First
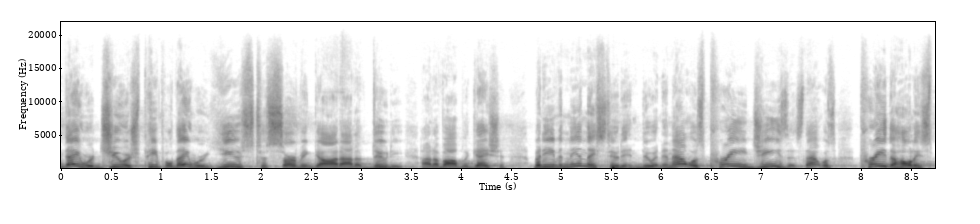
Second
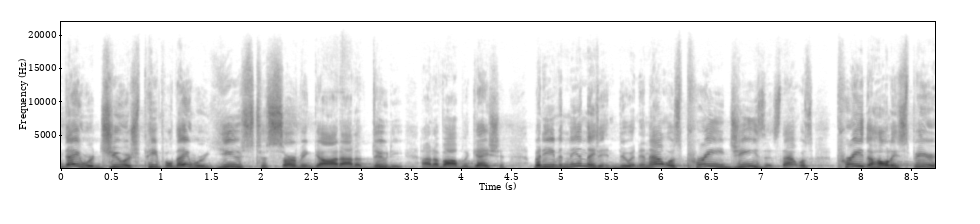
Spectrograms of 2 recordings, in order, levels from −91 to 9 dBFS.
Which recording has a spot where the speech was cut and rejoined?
second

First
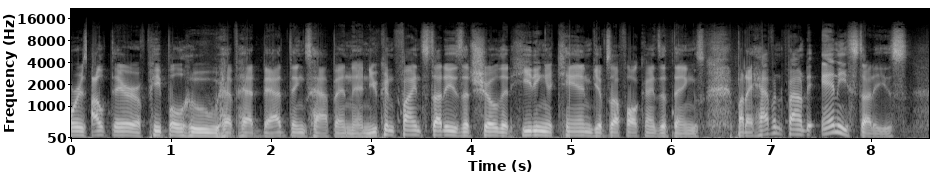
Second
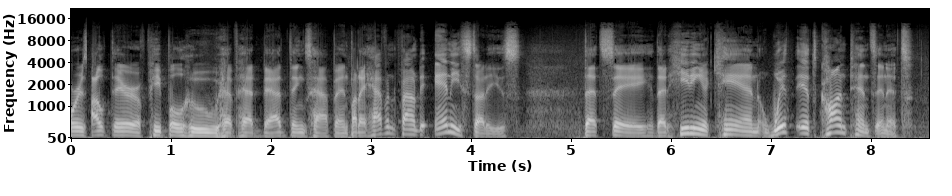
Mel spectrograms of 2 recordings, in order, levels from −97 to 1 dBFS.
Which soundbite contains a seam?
second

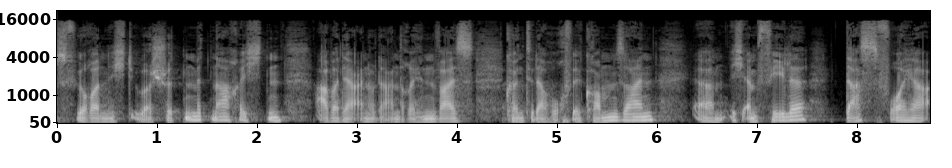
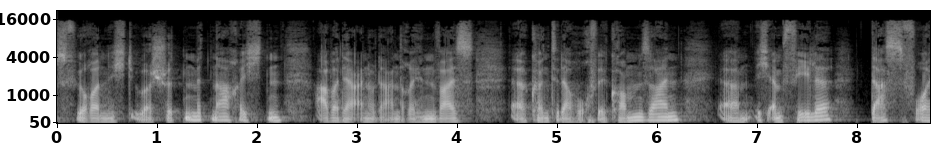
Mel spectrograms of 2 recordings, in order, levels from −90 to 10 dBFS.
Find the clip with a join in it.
first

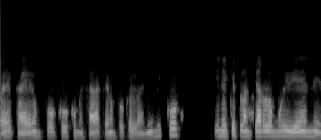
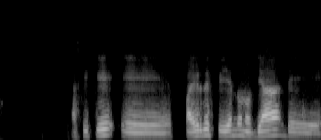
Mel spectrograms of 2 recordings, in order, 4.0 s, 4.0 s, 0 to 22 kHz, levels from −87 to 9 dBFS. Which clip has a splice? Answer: first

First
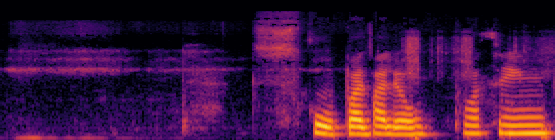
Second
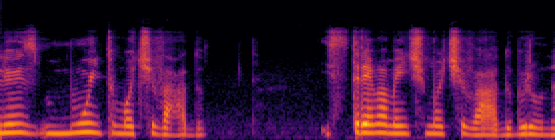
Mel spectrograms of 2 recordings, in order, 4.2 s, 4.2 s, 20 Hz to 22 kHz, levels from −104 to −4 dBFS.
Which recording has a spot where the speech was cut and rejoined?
first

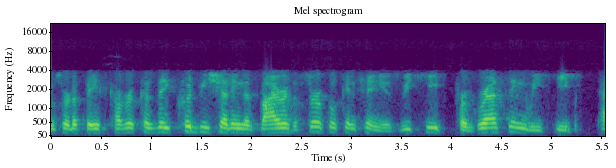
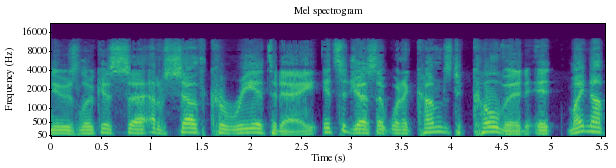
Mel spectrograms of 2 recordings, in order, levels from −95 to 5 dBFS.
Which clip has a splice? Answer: first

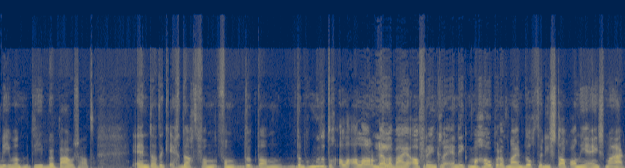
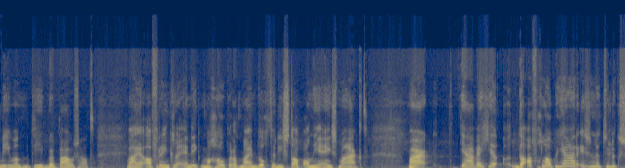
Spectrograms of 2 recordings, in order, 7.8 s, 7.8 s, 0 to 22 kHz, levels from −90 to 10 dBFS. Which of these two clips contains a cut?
second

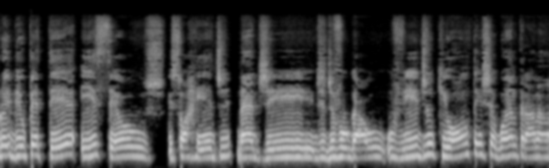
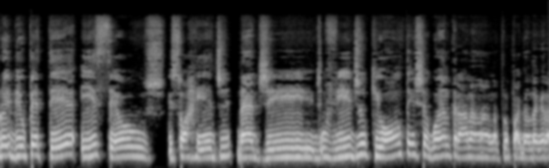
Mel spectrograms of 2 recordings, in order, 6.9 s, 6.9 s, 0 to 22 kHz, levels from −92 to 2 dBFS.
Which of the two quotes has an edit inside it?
second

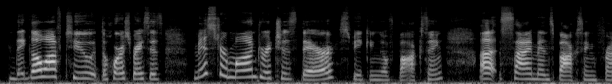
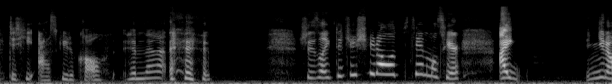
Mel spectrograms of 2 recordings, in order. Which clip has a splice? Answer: second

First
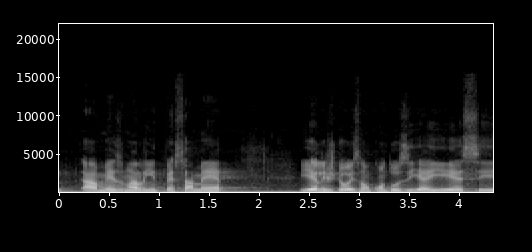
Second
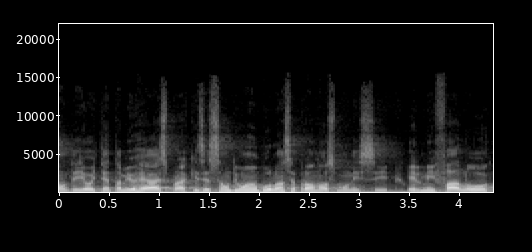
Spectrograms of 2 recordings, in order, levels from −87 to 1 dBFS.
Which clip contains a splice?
second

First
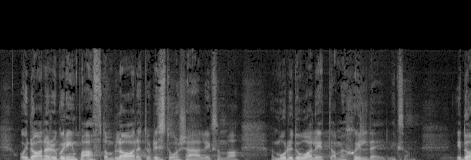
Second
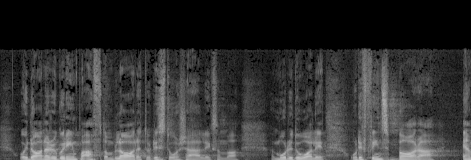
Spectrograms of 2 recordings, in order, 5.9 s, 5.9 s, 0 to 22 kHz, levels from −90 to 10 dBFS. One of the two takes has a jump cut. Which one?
second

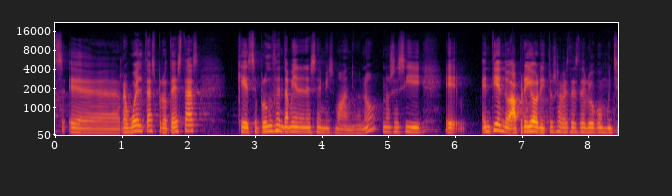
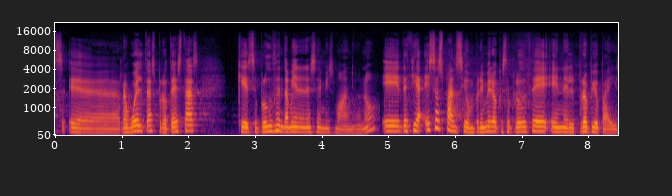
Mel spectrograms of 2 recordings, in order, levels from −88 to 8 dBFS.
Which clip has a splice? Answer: second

